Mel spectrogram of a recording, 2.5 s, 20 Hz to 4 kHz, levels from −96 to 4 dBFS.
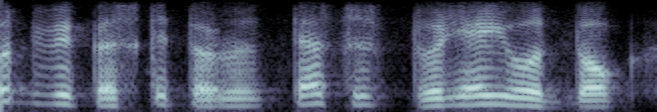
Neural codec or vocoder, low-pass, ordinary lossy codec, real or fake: codec, 16 kHz, about 1 kbps, DyCAST, with the encoder's durations; 3.6 kHz; Opus, 16 kbps; fake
